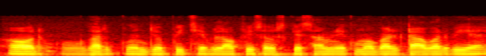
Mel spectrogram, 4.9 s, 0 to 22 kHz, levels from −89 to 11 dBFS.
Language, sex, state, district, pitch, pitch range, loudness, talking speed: Maithili, male, Bihar, Bhagalpur, 120 Hz, 115-120 Hz, -19 LUFS, 170 wpm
